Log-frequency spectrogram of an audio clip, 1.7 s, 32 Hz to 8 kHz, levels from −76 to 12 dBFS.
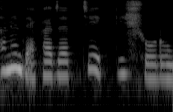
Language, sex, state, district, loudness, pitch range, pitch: Bengali, female, West Bengal, Jalpaiguri, -35 LUFS, 185-250 Hz, 195 Hz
